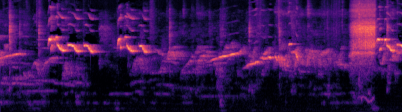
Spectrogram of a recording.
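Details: Duelling white-rumped shamas, one from Medan and one a Nias forest bird, trading high, sweet whistled phrases and slurred notes, with a brief loud hissing burst near the end.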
